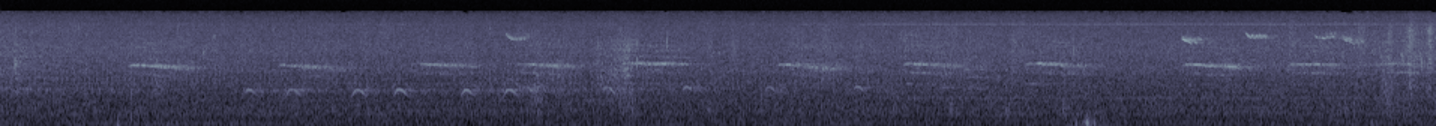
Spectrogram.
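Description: Small birds calling in woodland: short chirps repeated every half second or so, with a quick run of lower notes about two seconds in. A single dull thump a little after seven seconds.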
